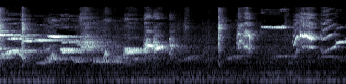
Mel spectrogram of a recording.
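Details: Caged white-rumped shama in a fierce singing bout with strong tail-flicking, giving loud swooping whistles and harsh buzzy notes, then a few thinner high phrases after a short lull.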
